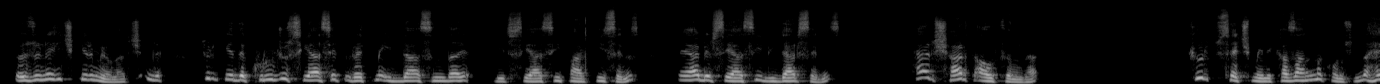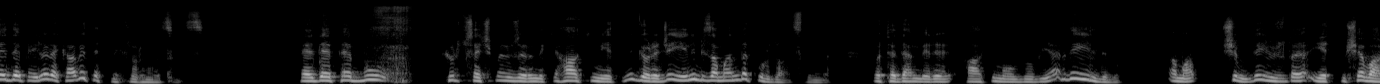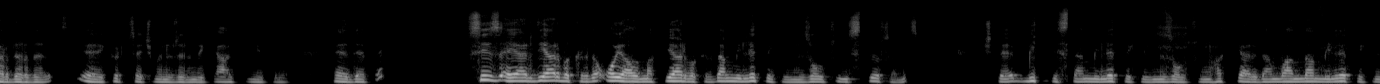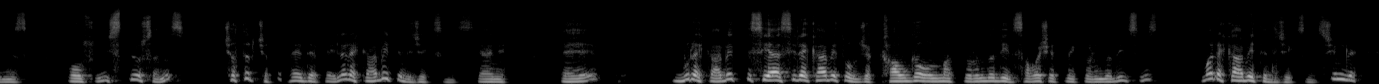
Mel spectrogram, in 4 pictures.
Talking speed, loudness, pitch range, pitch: 110 wpm, -31 LUFS, 125-185 Hz, 145 Hz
